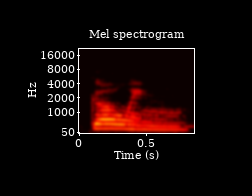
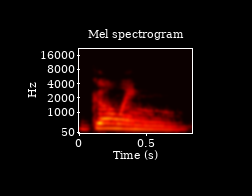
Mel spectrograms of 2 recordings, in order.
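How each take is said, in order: No difference in how they are said.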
